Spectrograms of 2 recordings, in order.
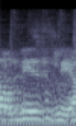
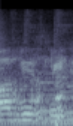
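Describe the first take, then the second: Both takes have the same delivery.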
